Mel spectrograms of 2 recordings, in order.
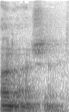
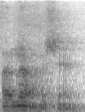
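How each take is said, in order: First: The stress in Ana is on the first syllable. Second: The stress in Ana is on the second syllable. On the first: The speaker calls it wrong. "not Ana Hashem" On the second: The speaker calls it right. "it should be Milara"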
